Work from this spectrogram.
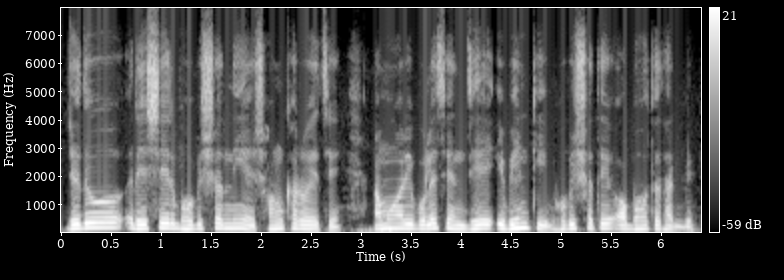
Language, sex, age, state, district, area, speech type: Bengali, male, 18-30, West Bengal, Birbhum, urban, read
